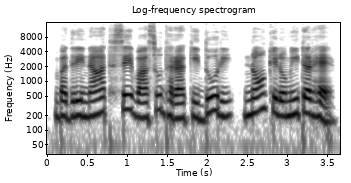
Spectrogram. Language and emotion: Hindi, neutral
